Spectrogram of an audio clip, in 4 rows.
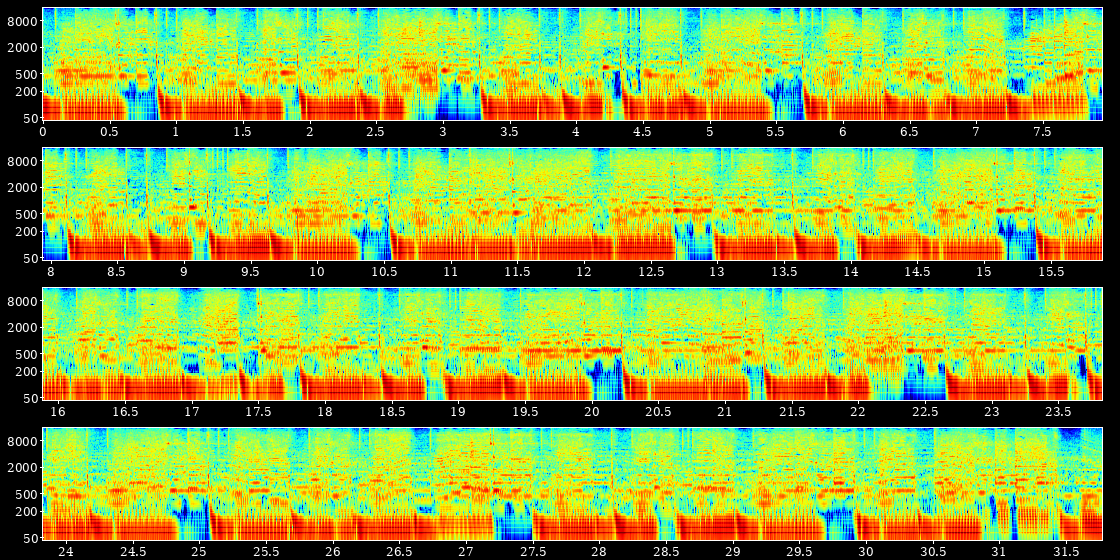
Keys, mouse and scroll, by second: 6.6-7.0 alt+shift+scroll up 1, 7.0 shift+click, 8.2 click, 9.0-10.6 drag, 10.6 click, 13.2 click, 24.0 shift+click, 29.2 a, 31.0 click.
